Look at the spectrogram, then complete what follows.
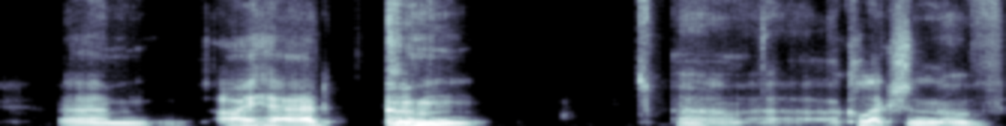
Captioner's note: clears throat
